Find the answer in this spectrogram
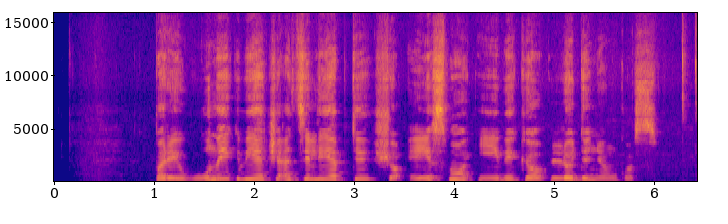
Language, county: Lithuanian, Utena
